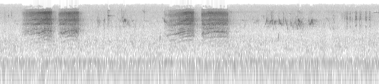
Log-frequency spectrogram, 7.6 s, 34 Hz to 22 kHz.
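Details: Eurasian jay outdoors in 2019. It gives two pairs of harsh broadband screeches about three seconds apart, with faint high chirps of small birds after them and a constant low background rumble.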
